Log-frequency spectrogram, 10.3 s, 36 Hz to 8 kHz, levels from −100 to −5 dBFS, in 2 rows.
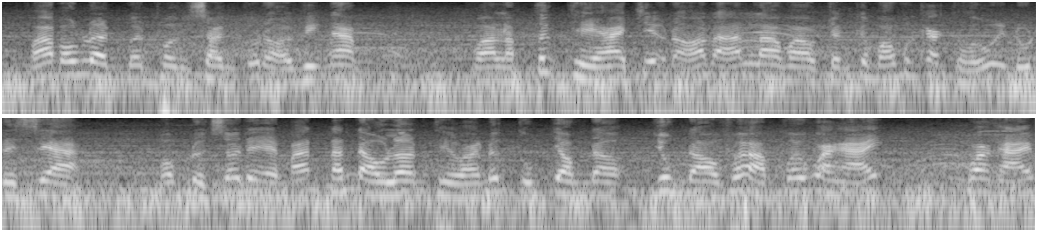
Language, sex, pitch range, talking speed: Vietnamese, male, 150-180 Hz, 290 wpm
